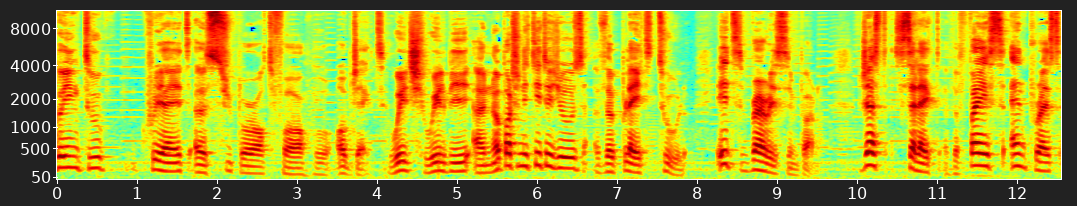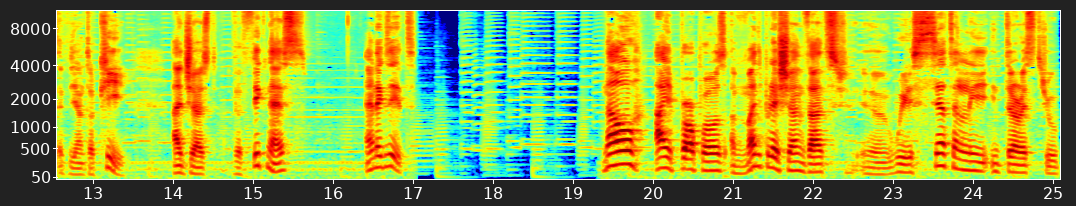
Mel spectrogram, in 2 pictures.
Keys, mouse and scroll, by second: 0.5 middle click, 1.2 shift+middle click, 2.9 middle click, 3.8 shift+middle click, 4.7-5.2 scroll up 2, 5.2 click, 6.0 f, 7.6 click, 10.3 click, 10.4 click, 12.6 Return, 13.2 middle click, 13.9 ctrl+middle click, 14.6 middle click, 15.0 ctrl+middle click, 15.4 click, 15.9 click, 17.8 click, 18.0 click, 18.1 click, 18.7 click, 19.2 click, 19.8 ctrl+middle click, 21.5 middle click.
